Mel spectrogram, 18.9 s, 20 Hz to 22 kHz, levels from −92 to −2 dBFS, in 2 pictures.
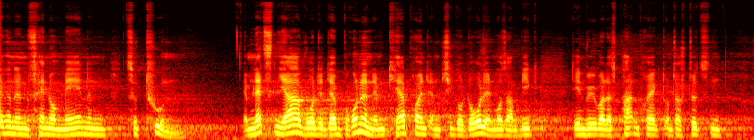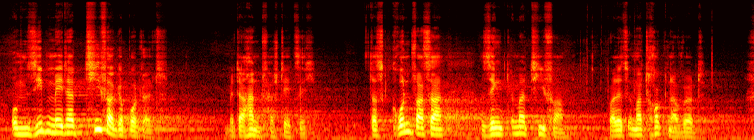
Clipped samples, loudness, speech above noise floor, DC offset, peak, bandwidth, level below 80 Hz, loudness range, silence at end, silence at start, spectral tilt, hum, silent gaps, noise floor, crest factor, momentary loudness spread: under 0.1%; -18 LUFS; 30 dB; under 0.1%; 0 dBFS; 15 kHz; -50 dBFS; 7 LU; 0 s; 0 s; -6.5 dB/octave; none; none; -47 dBFS; 18 dB; 17 LU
